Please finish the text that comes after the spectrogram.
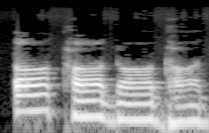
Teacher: ত বর্গীয় বর্ণগুলো উচ্চারণ করার সময় আমাদের ব্যবহার করতে হয় দাঁত। অর্থাৎ দন্ত। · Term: দন্ত বর্ণ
